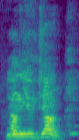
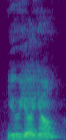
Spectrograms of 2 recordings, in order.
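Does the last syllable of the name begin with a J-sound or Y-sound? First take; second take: J-sound; Y-sound. First: The last syllable begins with a j sound. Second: The last syllable begins with a y sound. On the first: The speaker calls it right. "J's are J's. My fault" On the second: The speaker calls it wrong. "because their J's are Y's"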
